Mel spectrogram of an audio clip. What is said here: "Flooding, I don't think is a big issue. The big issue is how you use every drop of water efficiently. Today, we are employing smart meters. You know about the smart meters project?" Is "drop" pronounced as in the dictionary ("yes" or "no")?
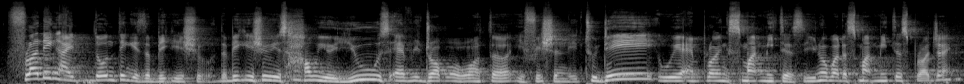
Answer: yes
